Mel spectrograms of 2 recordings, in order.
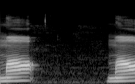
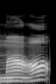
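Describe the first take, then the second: First: মা cut off with a hard hamza stop in the throat; stopped in throat. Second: মা অ read with the মা bouncing open like qalqala; wrong bouncing reading. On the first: Teacher shows students the right reading, মা stopped in the throat. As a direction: clip মা shut with a hard glottal catch, no bounce. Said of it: "বাড়ি খাবে না, এখানে গলার ভিতরে আটকে যাবে". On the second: Teacher shows students the wrong reading, মা অ bounced open. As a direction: say মা অ with a bouncing release after the মা. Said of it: "এখানে যদি আমরা এভাবে পড়ি". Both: Shown as a demonstration.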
